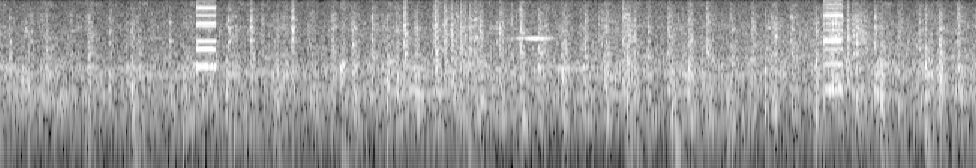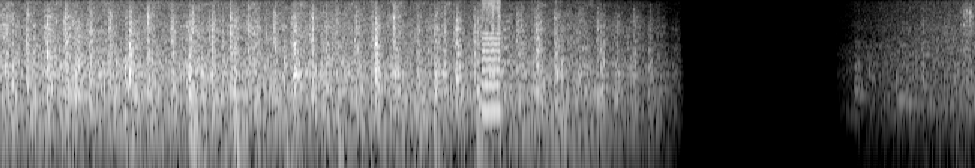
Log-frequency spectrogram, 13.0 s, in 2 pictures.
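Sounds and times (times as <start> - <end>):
miniature train rattling on track: 0.0 - 11.0
shrill wheel squeaks: 5.5 - 5.8.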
